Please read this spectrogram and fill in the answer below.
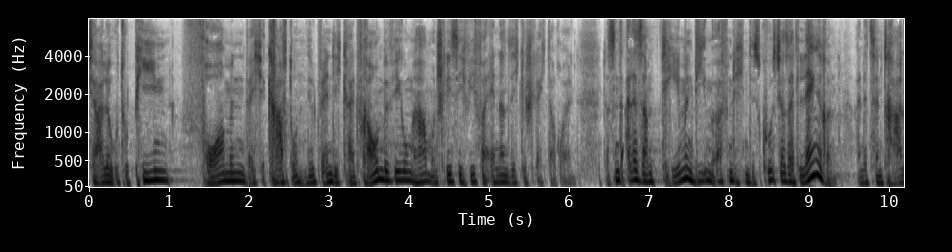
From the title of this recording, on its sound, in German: live vom Sommerfest des LCB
